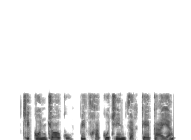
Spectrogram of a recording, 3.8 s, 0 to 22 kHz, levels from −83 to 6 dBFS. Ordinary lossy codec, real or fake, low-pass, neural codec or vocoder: AAC, 48 kbps; real; 7.2 kHz; none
